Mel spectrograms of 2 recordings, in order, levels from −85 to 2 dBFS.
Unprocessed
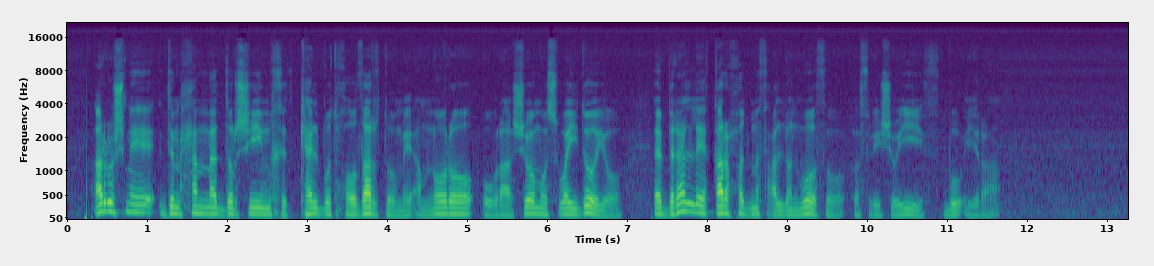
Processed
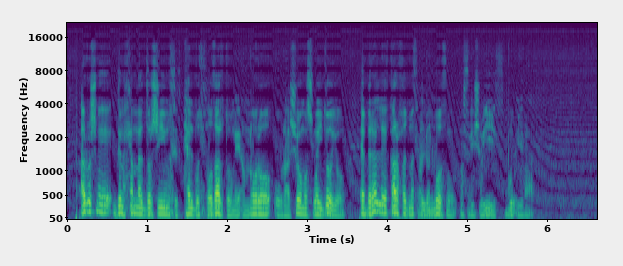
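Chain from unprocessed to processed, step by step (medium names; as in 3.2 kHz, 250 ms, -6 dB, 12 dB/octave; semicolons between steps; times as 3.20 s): granular stretch 0.5×, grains 62 ms; touch-sensitive flanger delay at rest 3 ms, full sweep at -20.5 dBFS; trim +3.5 dB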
